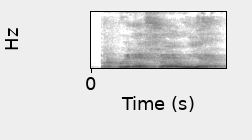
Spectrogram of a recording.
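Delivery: softly imitated bewilderment; hushed mock puzzlement; puzzled aside. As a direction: wonder about someone under your voice.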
